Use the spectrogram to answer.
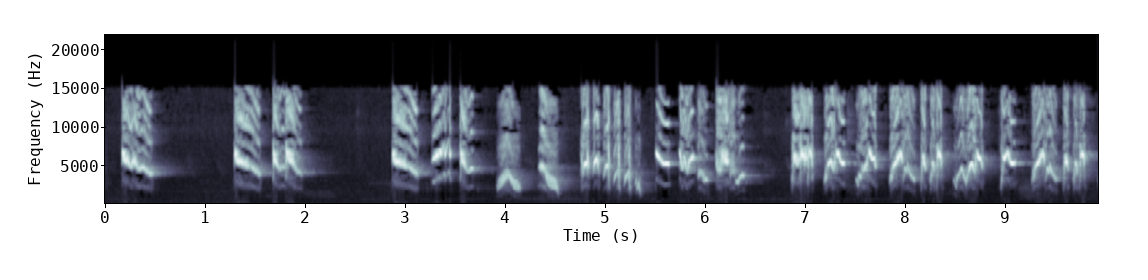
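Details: Mongolian lark singing: bursts of rapid, varied chirps and trills, high-pitched with sweeping and buzzy notes, starting in short phrases separated by pauses and then running into a near-continuous twittering stream; background otherwise quiet.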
